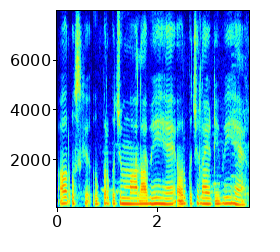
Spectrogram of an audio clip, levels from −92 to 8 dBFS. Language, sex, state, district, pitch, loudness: Hindi, female, Uttar Pradesh, Saharanpur, 220 Hz, -16 LUFS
